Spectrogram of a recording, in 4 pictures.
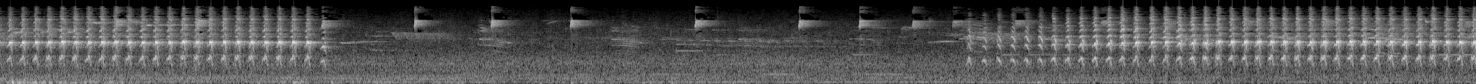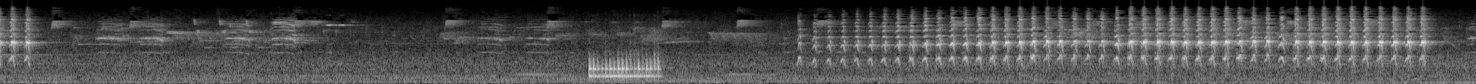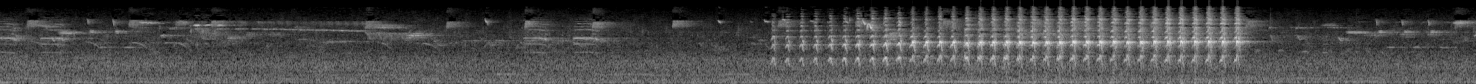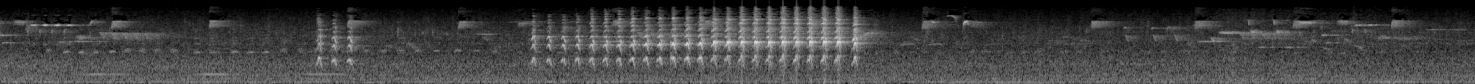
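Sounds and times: woodpecker calling: 0:00.0 - 0:03.6, 0:09.5 - 0:15.2, 0:19.6 - 0:21.6, 0:22.7 - 0:29.7, 0:37.2 - 0:42.3, 0:44.7 - 0:48.0, 0:48.8 - 0:54.1
brief low tone: 0:20.7 - 0:21.4.

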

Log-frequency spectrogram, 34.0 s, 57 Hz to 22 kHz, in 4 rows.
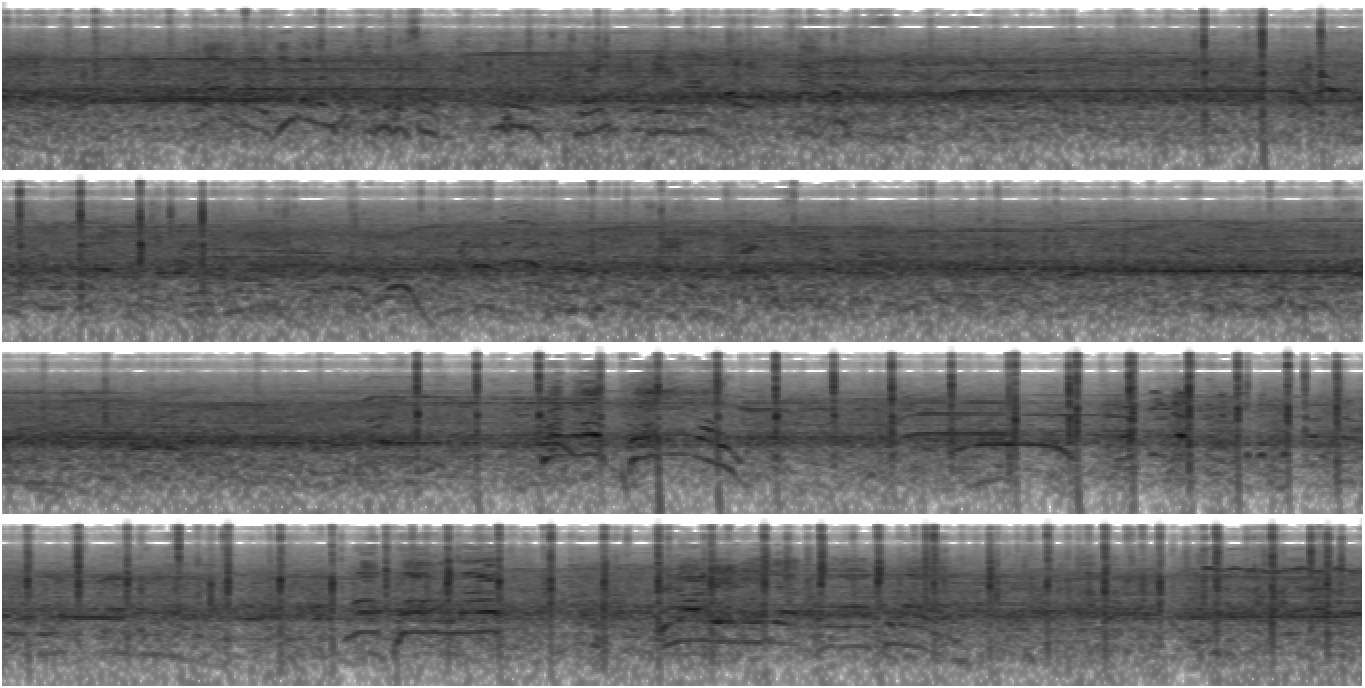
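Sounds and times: crowd cheering and talking: 0:00.0 - 0:34.0
scattered hand claps: 0:00.0 - 0:34.0.

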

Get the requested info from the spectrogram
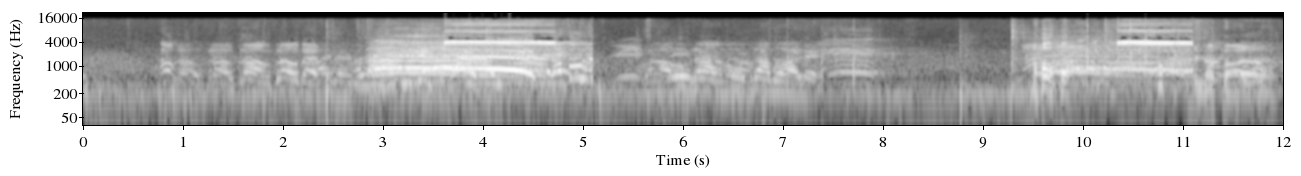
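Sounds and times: player shouting: 0:02.8 - 0:05.1, 0:10.4 - 0:11.1
shrill whistle: 0:03.6 - 0:05.0, 0:10.4 - 0:11.1.

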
